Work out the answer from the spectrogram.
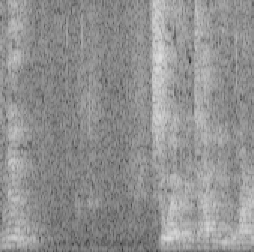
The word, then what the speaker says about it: gnu: countless word plays because according to the dictionary the g is silent and the word is pronounced new so every time you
